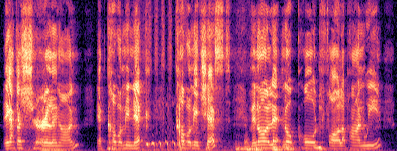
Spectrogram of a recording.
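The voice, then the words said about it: Put-on Jamaican patois accent. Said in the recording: “with a fucking patois accent”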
